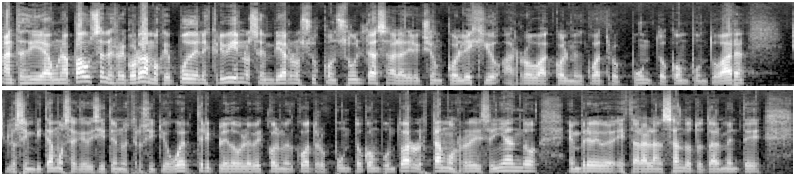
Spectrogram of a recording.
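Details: Adult male host; normal speech.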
